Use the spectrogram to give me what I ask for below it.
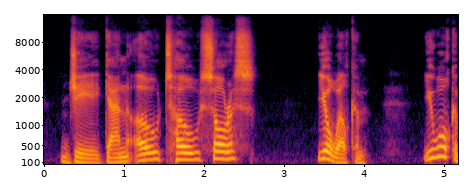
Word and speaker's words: Giganotosaurus: And here's your odd fact of the night: the name Giganotosaurus is often mispronounced. People tend to say Giganotosaurus, like it's your cousin Greg with a gym membership. But technically, it's pronounced Giganotosaurus.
